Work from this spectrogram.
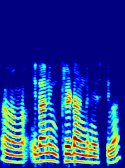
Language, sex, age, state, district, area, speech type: Sanskrit, male, 18-30, Uttar Pradesh, Mirzapur, rural, conversation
